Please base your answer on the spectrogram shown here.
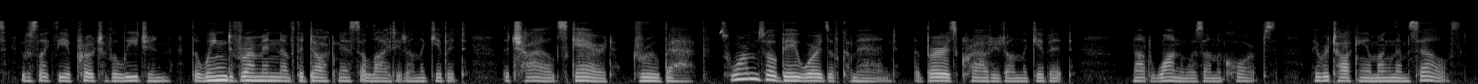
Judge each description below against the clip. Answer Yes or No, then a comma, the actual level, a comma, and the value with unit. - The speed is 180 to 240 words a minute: Yes, average, 185 wpm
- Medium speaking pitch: Yes, medium, 160 Hz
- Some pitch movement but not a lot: No, narrow, 2.3 semitones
